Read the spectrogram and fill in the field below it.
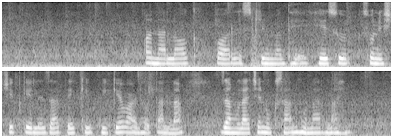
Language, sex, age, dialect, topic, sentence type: Marathi, female, 18-24, Varhadi, agriculture, statement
